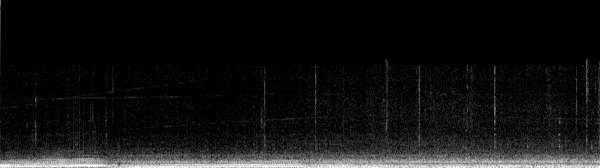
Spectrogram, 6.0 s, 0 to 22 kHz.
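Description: BMW i8's turbocharged three-cylinder engine under hard acceleration, heard from inside the cabin. Its note rises and drops back at upshifts about one and three seconds in, then fades under steady road noise.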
